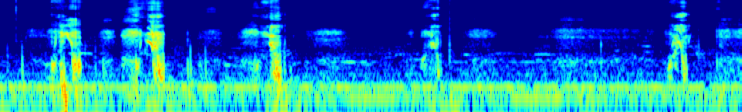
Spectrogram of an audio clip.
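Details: Short, abrupt voiced hiccup gasps recurring every second or so over a low steady hum; fast hiccups induced by burping.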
